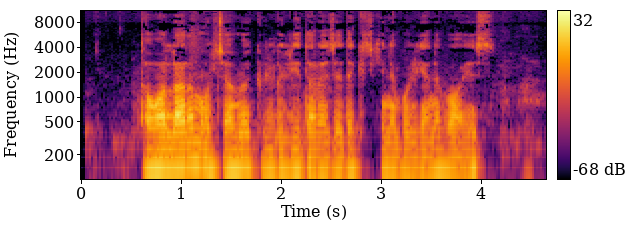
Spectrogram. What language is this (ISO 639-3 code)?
uzb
